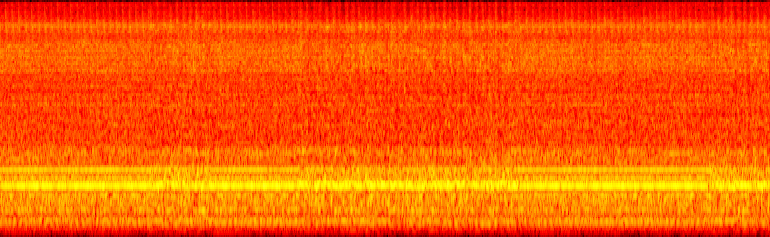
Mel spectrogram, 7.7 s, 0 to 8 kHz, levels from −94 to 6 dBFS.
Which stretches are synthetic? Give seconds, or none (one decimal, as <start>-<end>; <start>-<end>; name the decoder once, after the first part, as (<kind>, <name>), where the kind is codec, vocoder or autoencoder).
1.5-2.1 (vocoder, HiFi-GAN); 3.0-5.2; 7.1-7.7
